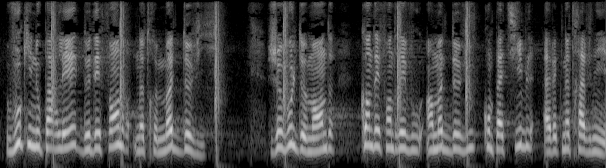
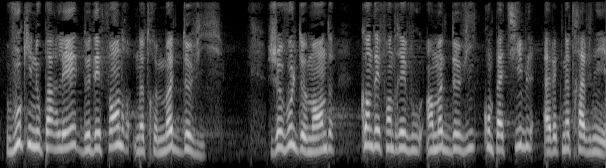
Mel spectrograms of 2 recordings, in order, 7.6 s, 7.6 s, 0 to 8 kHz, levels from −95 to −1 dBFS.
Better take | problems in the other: second | background sound (Clapping); 14 dB below the speech

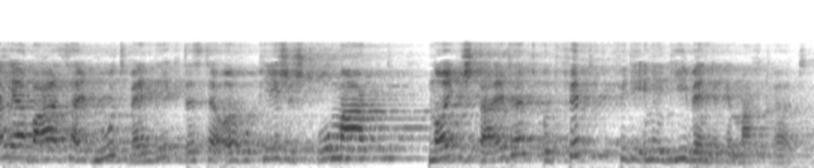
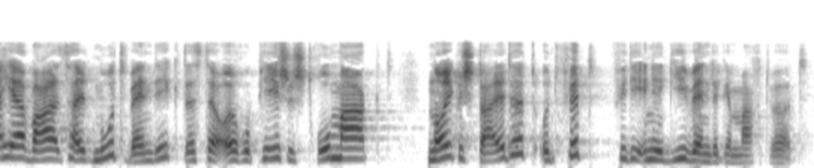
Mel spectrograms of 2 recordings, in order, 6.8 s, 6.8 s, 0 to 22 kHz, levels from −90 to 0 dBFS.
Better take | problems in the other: second | room echo; dies away in 1.6 s

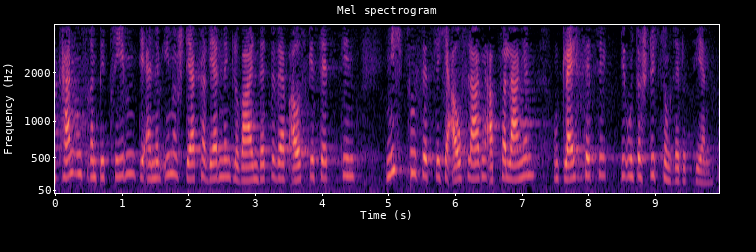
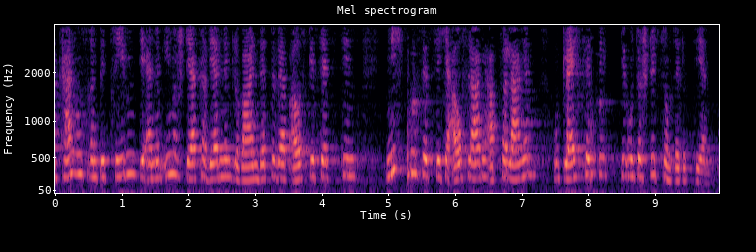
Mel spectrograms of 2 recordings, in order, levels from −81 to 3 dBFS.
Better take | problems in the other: first | noise reduction (neural separator model SepFormer DNS4)

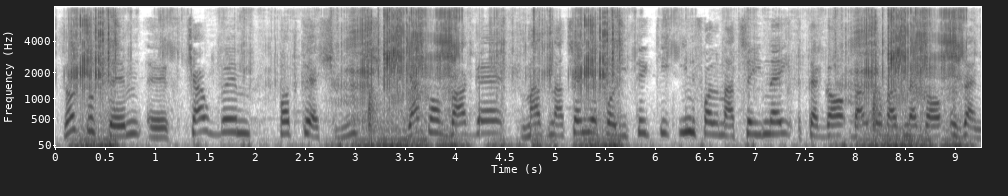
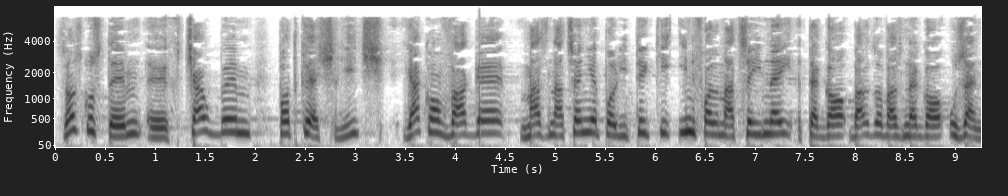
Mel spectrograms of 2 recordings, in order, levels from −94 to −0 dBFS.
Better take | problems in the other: second | background sound (Squeak); 1 dB above the speech

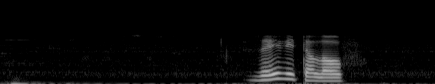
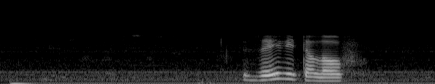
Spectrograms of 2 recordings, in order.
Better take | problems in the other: second | noise reduction (neural separator model SepFormer WHAM!)

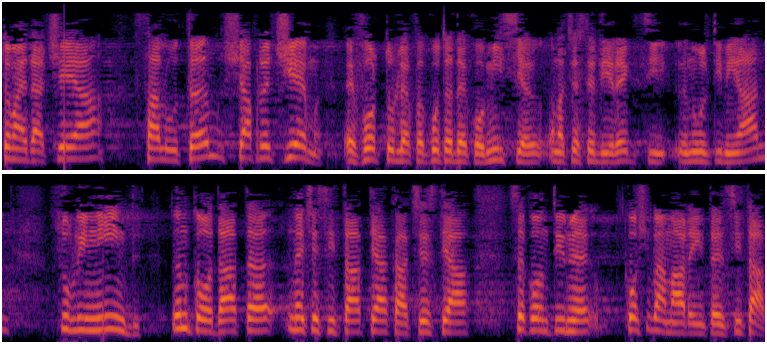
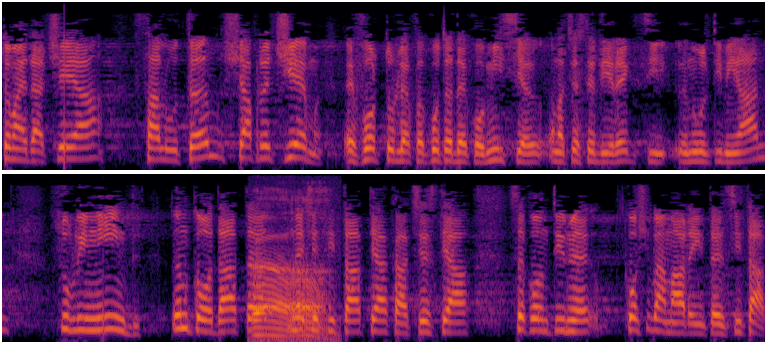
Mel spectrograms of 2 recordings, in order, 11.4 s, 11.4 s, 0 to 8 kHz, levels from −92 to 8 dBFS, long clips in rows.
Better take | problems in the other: first | background sound (Burping, eructation); 2 dB above the speech

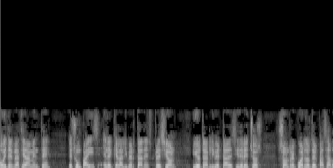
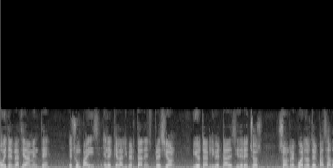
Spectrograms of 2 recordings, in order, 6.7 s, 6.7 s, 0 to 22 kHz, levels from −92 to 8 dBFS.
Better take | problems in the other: first | background sound (Boat, Water vehicle); 12 dB below the speech

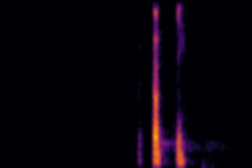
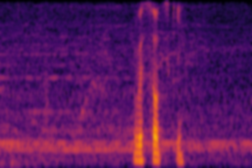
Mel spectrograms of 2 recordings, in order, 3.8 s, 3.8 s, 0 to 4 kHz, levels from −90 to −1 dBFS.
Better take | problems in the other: second | noise reduction (neural mask model DeepFilterNet 3)

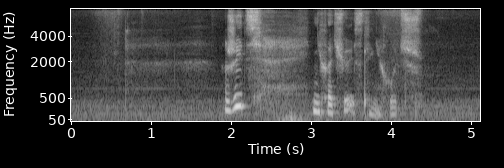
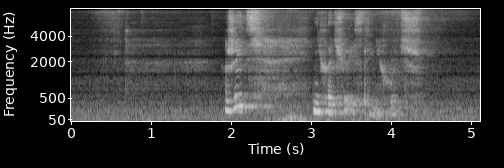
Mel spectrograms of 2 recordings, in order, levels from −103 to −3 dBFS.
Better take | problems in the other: first | room echo; dies away in 1.7 s

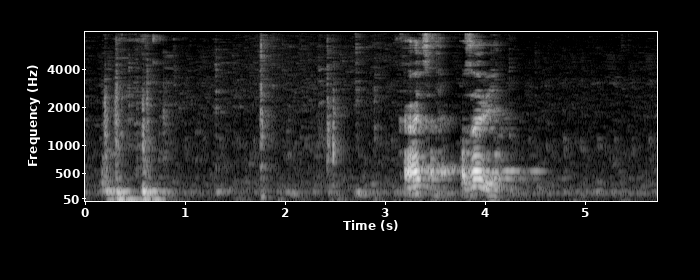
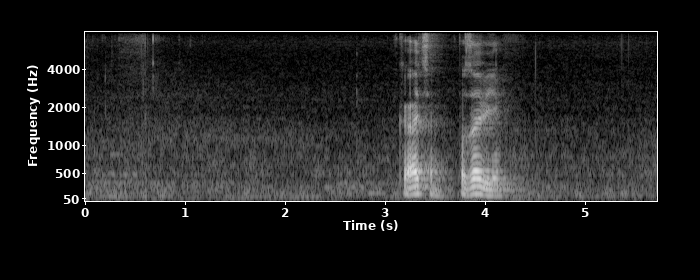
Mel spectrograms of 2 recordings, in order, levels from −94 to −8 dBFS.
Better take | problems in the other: second | noise reduction (classical method WPE with log-MMSE)

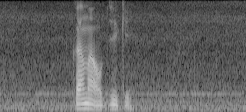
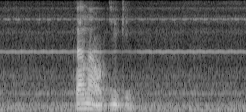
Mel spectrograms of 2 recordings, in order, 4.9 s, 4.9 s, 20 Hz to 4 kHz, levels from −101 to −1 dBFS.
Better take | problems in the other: first | noise reduction (neural separator model SepFormer DNS4)

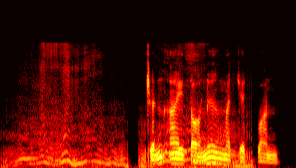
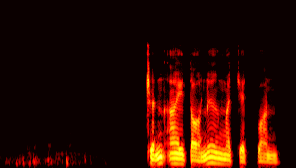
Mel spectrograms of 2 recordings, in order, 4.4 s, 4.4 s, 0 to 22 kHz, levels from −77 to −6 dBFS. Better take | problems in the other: second | background sound (Zipper (clothing)); 8 dB below the speech

